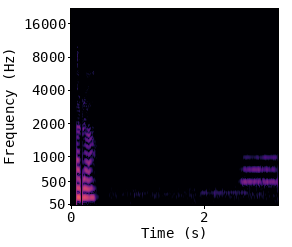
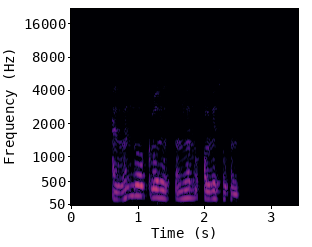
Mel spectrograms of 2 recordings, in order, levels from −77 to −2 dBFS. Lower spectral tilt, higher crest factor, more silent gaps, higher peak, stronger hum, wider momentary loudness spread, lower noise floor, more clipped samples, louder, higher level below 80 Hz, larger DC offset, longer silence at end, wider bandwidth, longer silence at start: about the same, -7.5 dB/octave vs -7 dB/octave; first, 24 dB vs 16 dB; neither; first, -20 dBFS vs -30 dBFS; neither; first, 21 LU vs 11 LU; second, -74 dBFS vs under -90 dBFS; neither; first, -41 LUFS vs -46 LUFS; first, -72 dBFS vs -88 dBFS; neither; second, 0 s vs 0.9 s; first, 10 kHz vs 6.6 kHz; second, 0.05 s vs 0.6 s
